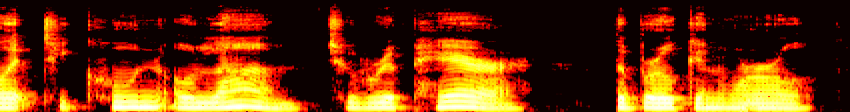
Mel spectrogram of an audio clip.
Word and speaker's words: Tikkun Olam: my ancestral tradition of Judaism, we call it Tikkun Olam, to repair the broken world.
